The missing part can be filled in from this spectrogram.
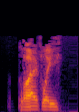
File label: "lively", english; adjectives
